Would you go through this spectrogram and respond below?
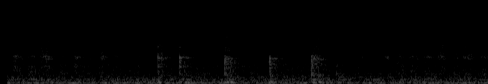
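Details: Golden Retriever eating corn for the first time, drooling and eyeing its owner's share. Quick, uneven panting breaths repeat about twice a second over a steady indoor background, with a few sharper clicks mixed in.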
